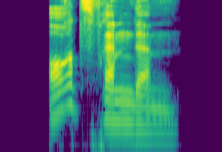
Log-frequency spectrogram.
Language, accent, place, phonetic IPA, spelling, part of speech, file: German, Germany, Berlin, [ˈɔʁt͡sˌfʁɛmdəm], ortsfremdem, adjective, De-ortsfremdem.ogg
- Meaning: strong dative masculine/neuter singular of ortsfremd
